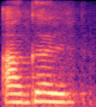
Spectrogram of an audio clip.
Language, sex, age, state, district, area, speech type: Bodo, female, 18-30, Assam, Kokrajhar, rural, read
